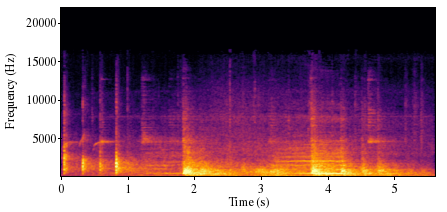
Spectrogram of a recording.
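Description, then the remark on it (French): Cows being brought up into the milking parlour of an agricultural school at milking time: a few sharp metallic clanks, then a steady shuffle and rumble of animals moving, with a low moo rising near the middle. No one speaks. “On vient de faire monter les vaches dans la salle de traite.”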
